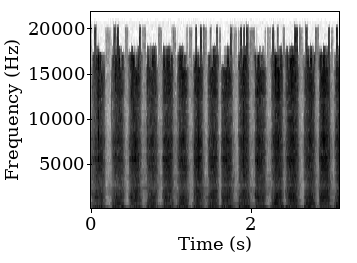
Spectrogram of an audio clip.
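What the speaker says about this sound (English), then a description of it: "you'll see on the sandpaper where it's making contact and where it isn't" A wooden guitar bridge, for a Selmer/Maccaferri-style guitar, is rubbed back and forth on sandpaper in short strokes about an inch long, giving a steady, close, rhythmic scraping of roughly four strokes per second with no talking.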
